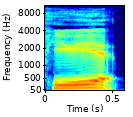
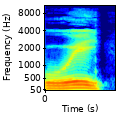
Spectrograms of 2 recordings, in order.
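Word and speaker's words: Huế: как снайпер достал его великолепным выстрелом в «Хьюе», произносится как «Уэй», завернутый в подарочную обертку номер порножурнала «Черный поясок».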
